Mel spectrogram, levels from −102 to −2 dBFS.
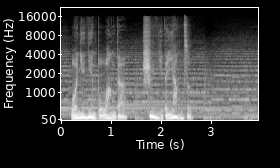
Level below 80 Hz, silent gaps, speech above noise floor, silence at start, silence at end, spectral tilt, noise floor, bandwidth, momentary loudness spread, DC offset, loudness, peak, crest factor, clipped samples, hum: -28 dBFS; none; 22 dB; 0 s; 0 s; -7.5 dB/octave; -31 dBFS; 12 kHz; 23 LU; under 0.1%; -11 LUFS; 0 dBFS; 10 dB; under 0.1%; none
